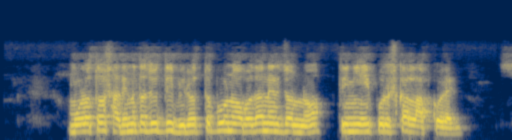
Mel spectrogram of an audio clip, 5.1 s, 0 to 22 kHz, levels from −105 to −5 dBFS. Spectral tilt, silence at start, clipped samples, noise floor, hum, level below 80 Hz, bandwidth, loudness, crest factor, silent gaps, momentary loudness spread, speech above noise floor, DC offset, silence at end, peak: -7 dB/octave; 0.7 s; under 0.1%; -61 dBFS; none; -56 dBFS; 7.2 kHz; -14 LUFS; 12 dB; none; 4 LU; 47 dB; under 0.1%; 0 s; -2 dBFS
